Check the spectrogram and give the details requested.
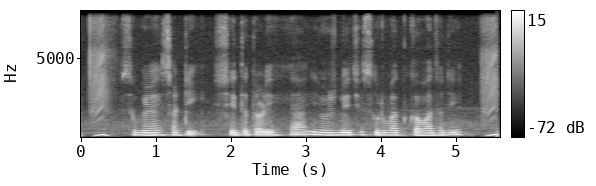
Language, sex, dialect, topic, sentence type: Marathi, male, Varhadi, agriculture, question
